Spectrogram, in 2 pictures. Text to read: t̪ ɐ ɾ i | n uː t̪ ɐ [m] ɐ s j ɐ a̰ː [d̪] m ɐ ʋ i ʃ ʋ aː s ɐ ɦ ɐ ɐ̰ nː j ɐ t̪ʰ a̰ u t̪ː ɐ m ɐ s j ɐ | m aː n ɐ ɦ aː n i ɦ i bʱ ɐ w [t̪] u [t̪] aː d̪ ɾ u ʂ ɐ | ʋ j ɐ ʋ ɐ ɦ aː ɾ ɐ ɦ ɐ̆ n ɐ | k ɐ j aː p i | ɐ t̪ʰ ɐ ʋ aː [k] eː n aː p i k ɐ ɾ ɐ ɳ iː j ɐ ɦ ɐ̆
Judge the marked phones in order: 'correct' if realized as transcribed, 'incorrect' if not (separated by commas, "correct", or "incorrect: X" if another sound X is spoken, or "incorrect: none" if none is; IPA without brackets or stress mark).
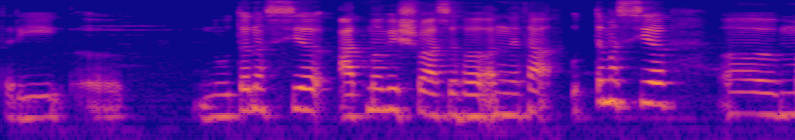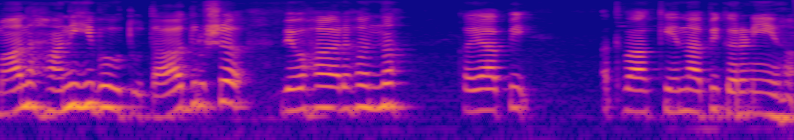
incorrect: n, incorrect: t̪, correct, correct, correct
